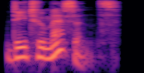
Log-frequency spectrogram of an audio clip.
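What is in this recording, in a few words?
"detumescence", British English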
